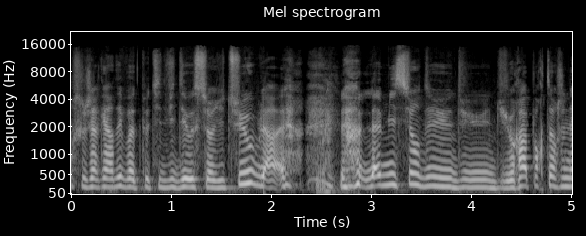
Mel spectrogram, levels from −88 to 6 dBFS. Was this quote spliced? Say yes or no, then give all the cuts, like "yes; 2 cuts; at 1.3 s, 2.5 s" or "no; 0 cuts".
no; 0 cuts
